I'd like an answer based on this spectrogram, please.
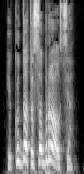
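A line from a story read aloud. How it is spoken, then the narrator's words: Indignant hiss. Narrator (Russian): возмущенно прошипел Вениамин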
